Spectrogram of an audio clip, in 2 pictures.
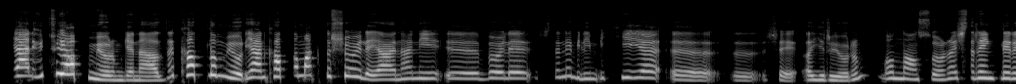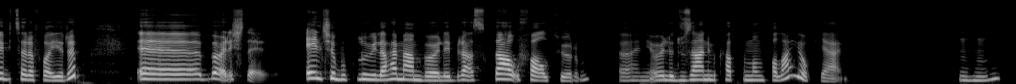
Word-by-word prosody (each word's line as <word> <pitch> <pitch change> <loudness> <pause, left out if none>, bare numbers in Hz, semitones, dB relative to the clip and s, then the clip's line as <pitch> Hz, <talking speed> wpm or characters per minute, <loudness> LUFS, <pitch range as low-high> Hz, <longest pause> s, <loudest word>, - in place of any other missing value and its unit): Yani, 400 -1 +8
ütü - - -1
yapmıyorum 245 - +3
genelde. 190 - -1
Katlamıyor 435 - +5
yani, 325 +1 +5
katlamak 405 +5 +2
da 380 - 0
şöyle, 370 - 0
yani, 225 +2 0
hani, 275 +1 -2
eee, 270 0 -4
böyle 285 -1 -1
işte 335 +1 -11
ne 375 -4 -5
bileyim 260 -2 -4
2´ye, 305 +1 -3
eee, 195 -4 -5 0.2
ııı, 185 +2 -12
şey 165 -5 -8
ayırıyorum. 205 - -3 0.2
Ondan 265 -3 -1
sonra 235 +3 -5
işte 285 +1 -6
renkleri 280 -2 +2
bir 230 - -9
tarafa 215 -4 -2
ayırıp, 190 - 0 0.6
eee, 235 -1 +3
böyle 270 - +1
işte, - - -7 0.4
el 280 0 +5
çabukluğuyla 230 -4 0
hemen 220 -5 +2
böyle, 185 0 -1
biraz 200 -1 -3
daha 245 -2 +6
ufaltıyorum. 180 0 -5 0.3
Eee, 180 - -12
hani, 185 +1 -12
öyle 200 -1 -2
düzenli 210 +3 0
bir - - -10
katlamam 200 -1 -6
falan 195 - -3
yok, - - -4
yani. - - -8 1.2
Hı 195 - -12
hı. 185 +7 -8
240 Hz, 145 wpm, -23 LUFS, 200-290 Hz, 1.2 s, Yani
